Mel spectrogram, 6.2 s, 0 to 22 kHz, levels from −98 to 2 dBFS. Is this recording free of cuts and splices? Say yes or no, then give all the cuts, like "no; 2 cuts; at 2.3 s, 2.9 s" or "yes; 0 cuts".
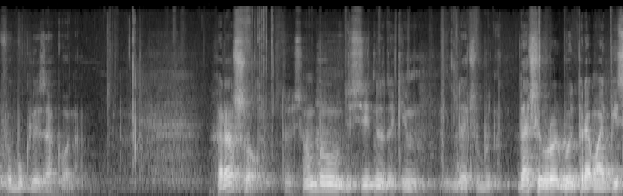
yes; 0 cuts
